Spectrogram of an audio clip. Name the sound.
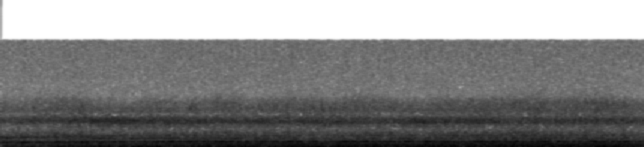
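S-Bahn commuter train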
